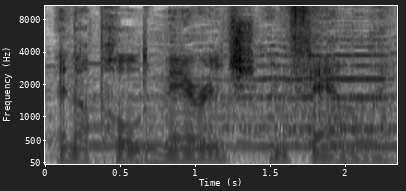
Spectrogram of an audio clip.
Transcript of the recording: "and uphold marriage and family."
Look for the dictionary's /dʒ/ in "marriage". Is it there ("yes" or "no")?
yes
